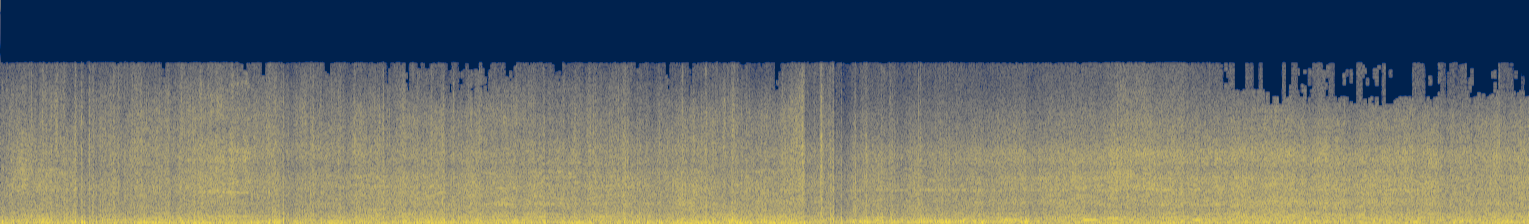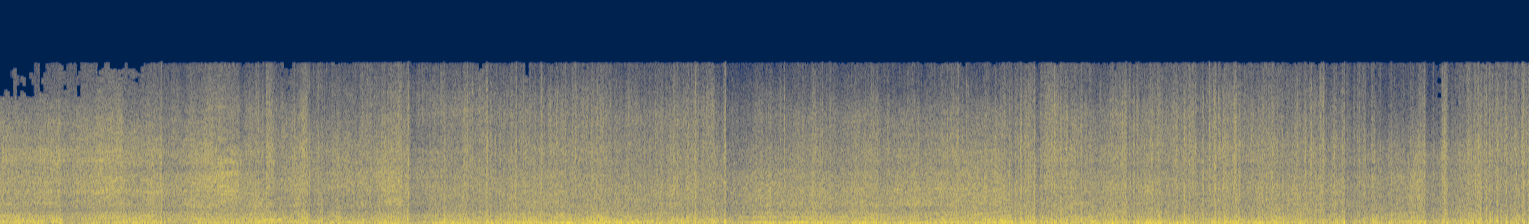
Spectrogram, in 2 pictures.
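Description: Racing kart engines running on a circuit during qualifying laps, a steady loud engine noise that rises and falls a little as the karts pass.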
